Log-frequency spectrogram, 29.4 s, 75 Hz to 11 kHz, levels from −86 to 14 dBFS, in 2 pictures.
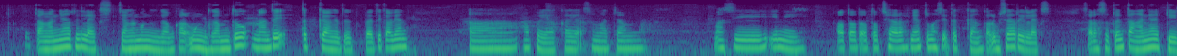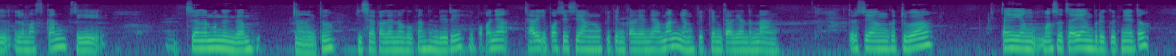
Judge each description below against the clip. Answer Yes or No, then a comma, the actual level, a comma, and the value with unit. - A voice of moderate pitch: Yes, medium, 150 Hz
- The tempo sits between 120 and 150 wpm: Yes, average, 125 wpm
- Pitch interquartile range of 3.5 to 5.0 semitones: No, average, 2.9 semitones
